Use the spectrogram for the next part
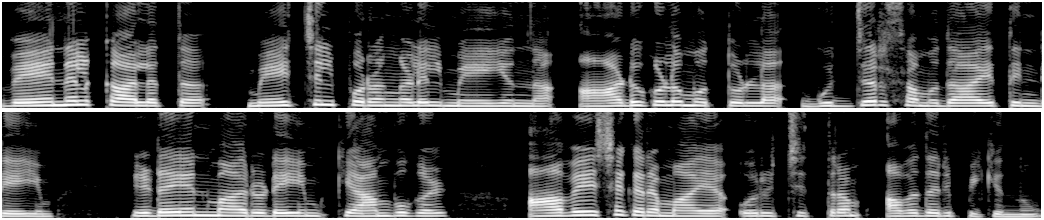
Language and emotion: Malayalam, neutral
